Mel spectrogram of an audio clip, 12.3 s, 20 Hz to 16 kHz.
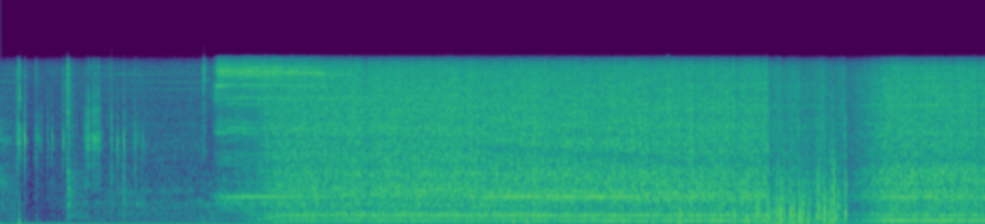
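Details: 1995 Magic Chef 25 Pint Automatic Dehumidifier with Frost Guard, started with the cover off, coil dirty, rust under the compressor from occasional freeze-ups; a few clicks then a steady low hum with even fan rush; compressor and fan running normally.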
